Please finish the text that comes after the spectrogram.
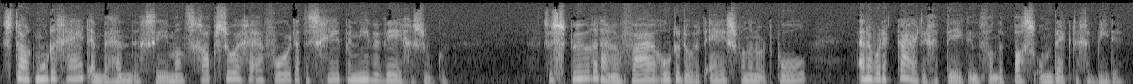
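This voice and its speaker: Mellow, slightly husky male radio narrator. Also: high-pitched, animated, moderate pace, no room sound. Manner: solemn, declamatory. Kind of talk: dramatic scripted narration of a historical radio play. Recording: dull vintage radio recording with music.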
